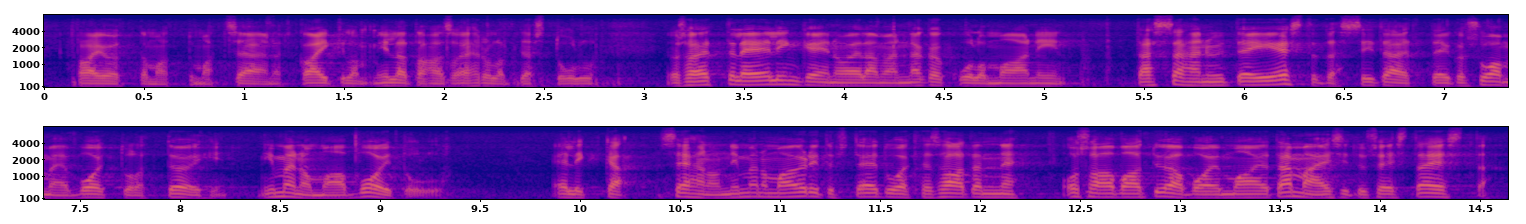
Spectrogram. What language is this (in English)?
Finnish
